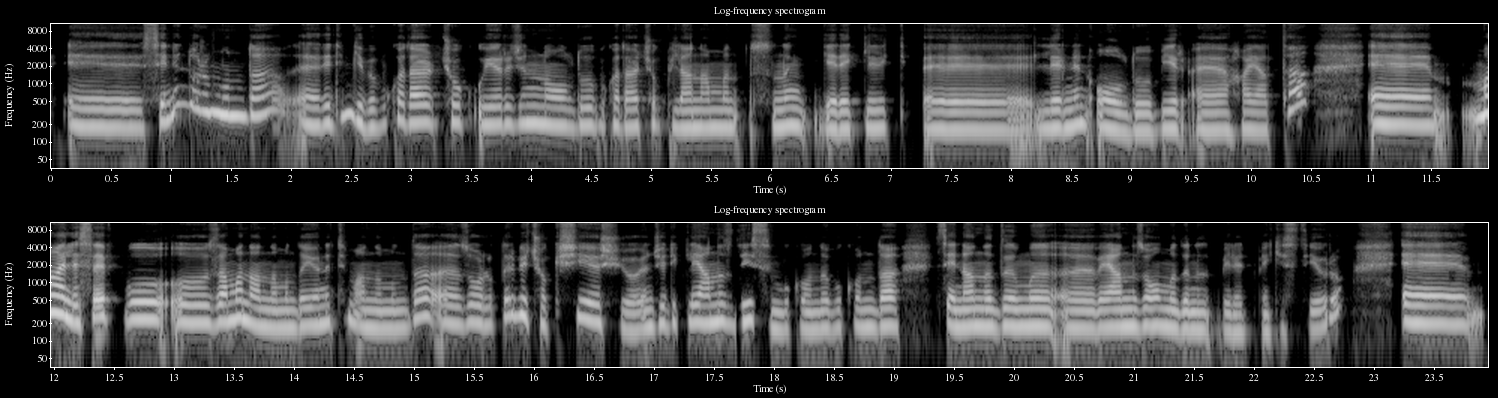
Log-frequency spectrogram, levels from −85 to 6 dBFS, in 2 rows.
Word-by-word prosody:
Eee, 180 -2 0
senin 260 - -2
durumunda, 305 -5 +2
eee, 195 -1 0
dediğim 275 +9 -1
gibi, 180 - -2
bu 200 - -12
kadar 220 -3 0
çok 220 -1 -5
uyarıcının 205 +1 0
olduğu, 195 -1 -1
bu 190 - -11
kadar 185 -1 -2
çok 185 0 -10
planlanmasının 180 +1 -2
gereklilik 170 +1 -1 0.3
eee, - - 0 1.0
lerinin 180 +3 +1
olduğu 155 -3 0
bir, 170 0 0
eee, 160 0 0
hayatta, 165 - -3 0.6
eee, 200 -1 +4 0.2
maalesef 265 -4 +6
bu, 235 0 +4
uuu, 210 -1 +2
zaman 215 +4 +3
anlamında, 170 -2 0
yönetim 205 +5 -2
anlamında, 170 +5 -1
aaa, 205 -1 0
zorlukları 205 +6 -3
birçok 205 - -1
kişi 265 - 0
yaşıyor. 190 -9 0
Öncelikle 200 +5 -3
yalnız 205 -1 +1
değilsin 215 -8 -2
bu - - -8
konuda. 160 0 -4
Bu 170 - -7
konuda 180 +1 -1 0.3
seni 175 -3 +1
anladığımı, 180 -1 +2
eee, 165 -1 0
ve 170 - 0
yalnız 175 +1 +2
olmadığını 160 -5 0
belirtmek 145 0 -7
istiyorum. 165 - -6 0.5
Eee, 200 -2 +4
185 Hz, 130 wpm, -22 LUFS, 170-210 Hz, 1.0 s, maalesef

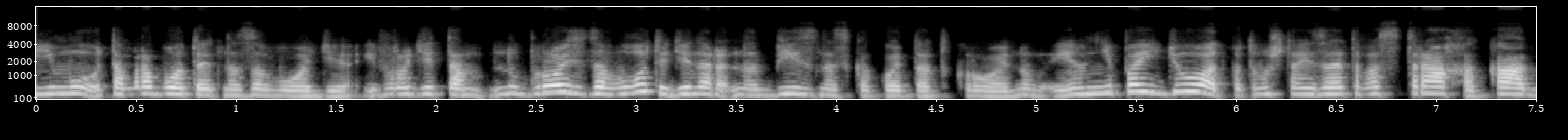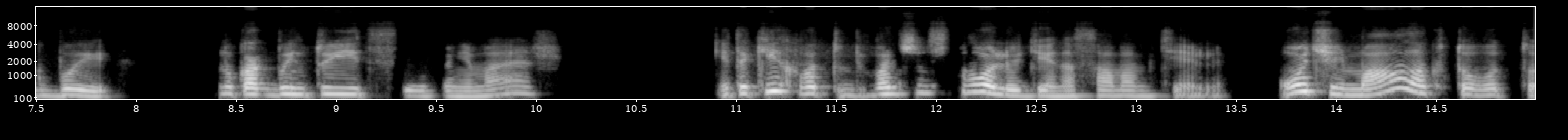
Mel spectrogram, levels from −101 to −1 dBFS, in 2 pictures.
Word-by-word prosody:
ему 220 -7 +2
там 205 +3 -1
работает 210 -5 +3
на 175 - -2
заводе, 160 -4 -2
и - - -6
вроде 210 +3 -2
там, 190 -5 0
ну, 215 +6 -4
брось 245 +3 +5
завод, 225 +5 +2
иди 210 +2 +1
на 215 - +2
ра - - -2
на 180 0 -5
бизнес 185 -2 -5
какой-то 160 -1 -3
открой, 155 -1 -4
ну. 180 +1 -7
И 165 +4 -2
он 210 +2 -1
не 235 - -1
пойдет, 270 +1 +3
потому 185 +3 -7
что 205 0 -7
из-за 200 +1 0
этого 220 0 -2
страха 225 -5 +2
как 195 0 +4
бы, 160 -3 -1 0.5
ну 225 - -5
как 200 -3 +4
бы 210 - -1
интуиции, 195 -6 -4
понимаешь. 170 +10 -9 0.8
И - - -8
таких 255 +3 +2
вот 225 -5 -1
б 170 - -13
большинство 240 +6 +2
людей 165 -4 -2
на 155 +1 -5
самом 160 -1 -7
деле. 155 +1 -14 0.2
Очень 265 -8 +3
мало, 250 - +2
кто 195 -5 -6
вот, 180 +1 -7
200 Hz, 190 wpm, -23 LUFS, 165-220 Hz, 0.8 s, брось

